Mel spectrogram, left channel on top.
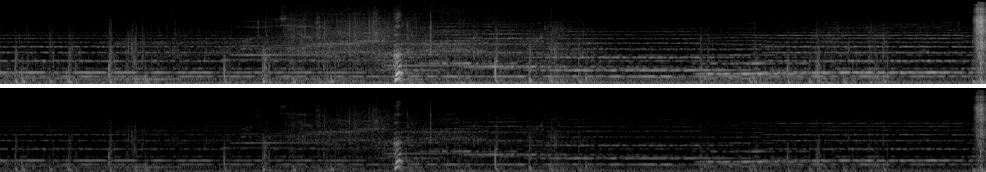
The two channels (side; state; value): right; quieter; 9.5 dB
